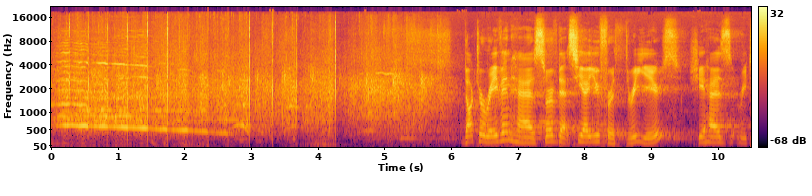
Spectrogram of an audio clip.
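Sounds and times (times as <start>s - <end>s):
high sliding whoop: 0.0s - 4.0s
crowd clapping: 0.0s - 6.1s
speech: 6.2s - 10.4s.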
